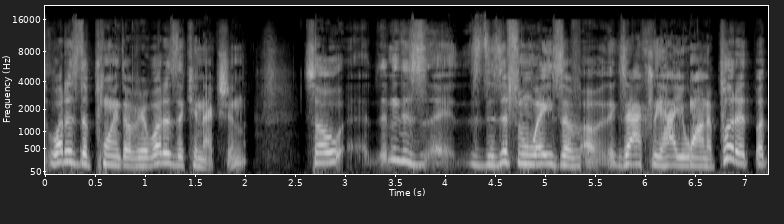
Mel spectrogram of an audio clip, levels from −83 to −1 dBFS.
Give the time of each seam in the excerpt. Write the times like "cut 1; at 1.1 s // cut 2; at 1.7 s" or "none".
cut 1; at 5.4 s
